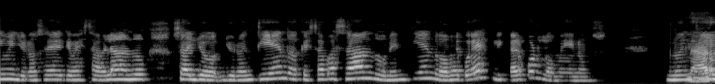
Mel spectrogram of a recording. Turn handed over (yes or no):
yes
